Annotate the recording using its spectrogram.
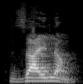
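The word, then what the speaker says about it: xylem: समझ में आ गई इसी प्रकार एक्स को आप जड की तरह से प्रोनाउंस करोगे यदि व एक्स किसी भी शब्द के बिगिनिंग में आता है जैसे जाइलम जाइलोफोन जेनोफोबिया जेनोफोबिया मतलब ऐसे लोगों से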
